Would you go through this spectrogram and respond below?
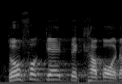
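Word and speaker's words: kabod (כבוד): I want you to take your hand and touch your head and say kabod. – Touchez la tête et dites kabod. – Now it's K A. It may pronounce ka, but it's ka. It's Hebrew. Kabod.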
